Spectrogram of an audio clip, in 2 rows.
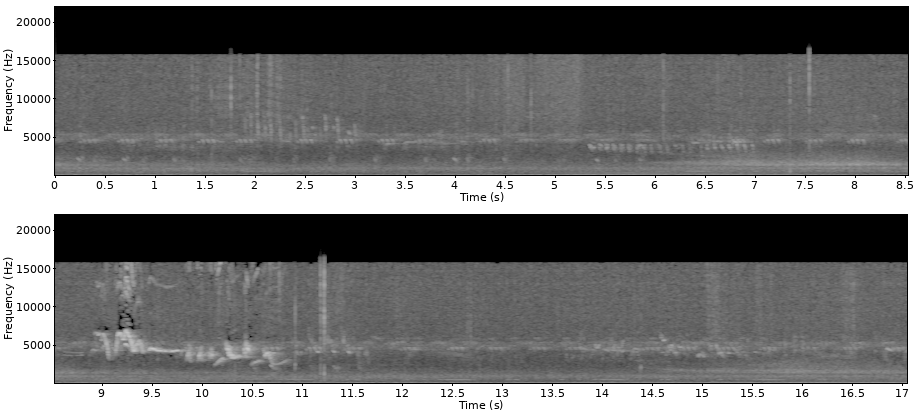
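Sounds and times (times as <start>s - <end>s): faint insect trill: 0.0s - 17.0s
low outdoor rumble: 0.0s - 17.0s
songbird chirping and warbling: 0.0s - 17.0s.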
